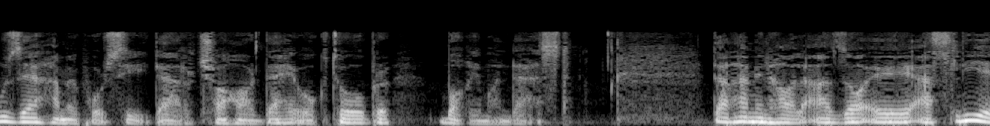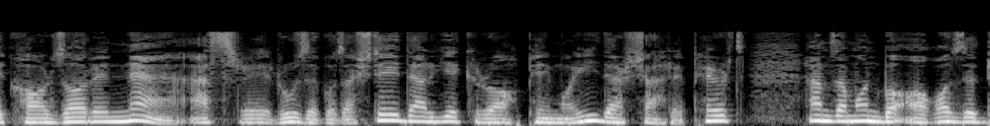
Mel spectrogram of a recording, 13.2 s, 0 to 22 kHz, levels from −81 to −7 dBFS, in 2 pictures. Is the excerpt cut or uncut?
uncut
